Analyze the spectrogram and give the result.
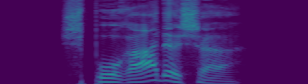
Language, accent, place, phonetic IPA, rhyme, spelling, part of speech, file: German, Germany, Berlin, [ʃpoˈʁaːdɪʃɐ], -aːdɪʃɐ, sporadischer, adjective, De-sporadischer.ogg
- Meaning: inflection of sporadisch: 1. strong/mixed nominative masculine singular 2. strong genitive/dative feminine singular 3. strong genitive plural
